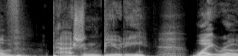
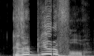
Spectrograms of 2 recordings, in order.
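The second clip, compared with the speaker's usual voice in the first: high, swooning beautiful; dreamy admiration; faster than usual. Retold or imitated. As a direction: swoon over the roses. Imitating self admiring roses.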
